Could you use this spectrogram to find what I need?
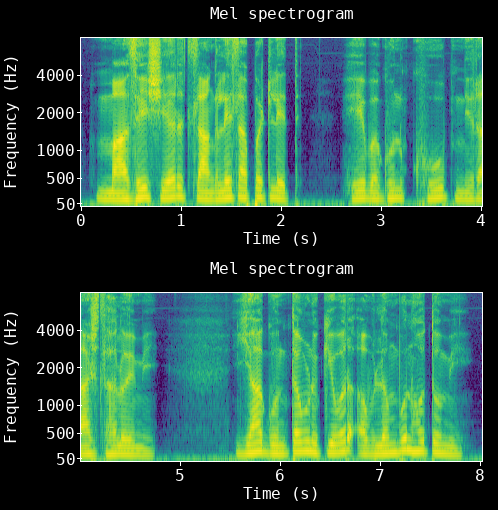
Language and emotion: Marathi, sad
